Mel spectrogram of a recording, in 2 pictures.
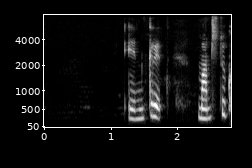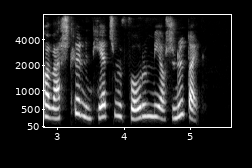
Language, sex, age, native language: Icelandic, female, 11, Icelandic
